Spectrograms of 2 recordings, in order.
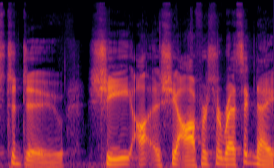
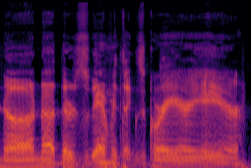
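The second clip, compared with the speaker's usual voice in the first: very low, soft monotone mumble; Joe; 10 semitones lower, 9 dB quieter than usual. Retold or imitated. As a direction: brush it off in a low drone. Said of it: "And he's like".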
